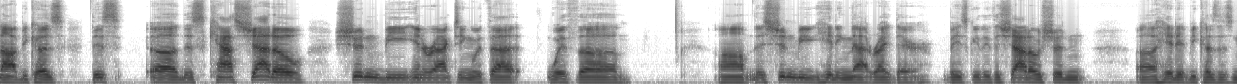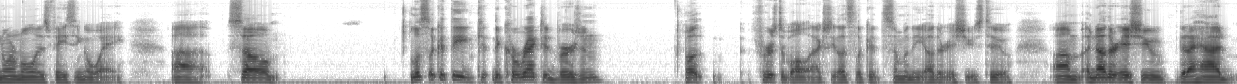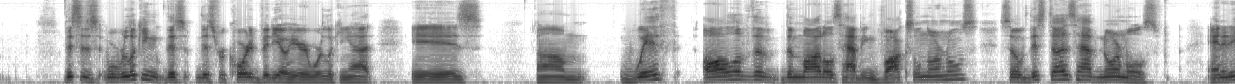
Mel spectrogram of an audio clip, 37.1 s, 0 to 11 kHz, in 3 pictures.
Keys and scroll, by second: 14.9 super+Tab, 16.2-16.9 typing, 18.1 super+Tab, 18.3 typing, 19.9-21.6 typing, 27.3-29.4 typing.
